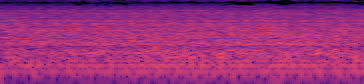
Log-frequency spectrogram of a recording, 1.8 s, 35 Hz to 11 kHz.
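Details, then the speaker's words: Fordson Power Major diesel crane, first run after sump reinstallation, hard start: steady idle with even beat, no pop in this stretch though it occasionally pops; about 20 minutes total run time since acquired; running pretty good. "it's running pretty good. It does pop a little bit every now and then, but it's been running for all of 20 minutes maybe all up since I've had it."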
